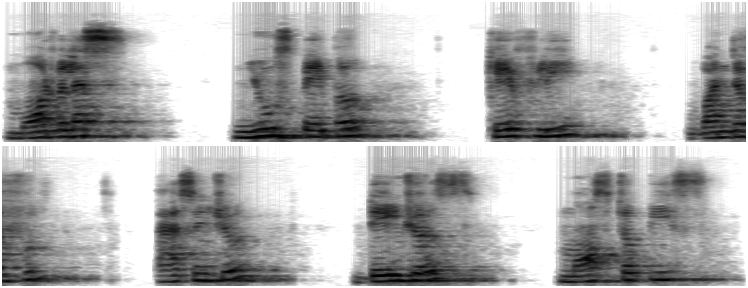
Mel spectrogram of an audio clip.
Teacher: these are three syllable words but the first syllable is the stress itself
